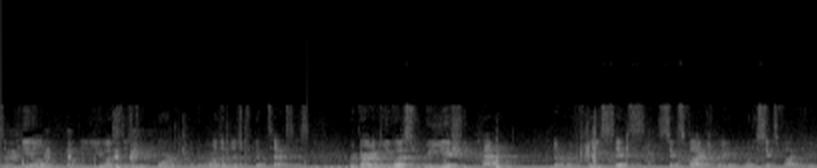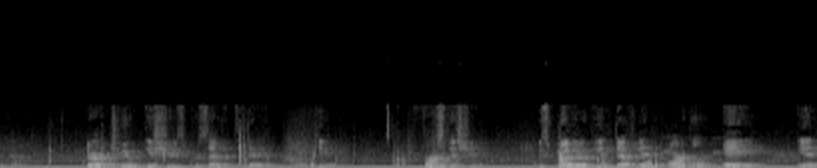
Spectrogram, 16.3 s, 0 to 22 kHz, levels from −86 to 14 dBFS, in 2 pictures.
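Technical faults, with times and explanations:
3.06 s, 9.03 s and 15.01 s: audio missing between chunks. About every six seconds a slice of a few tens of milliseconds drops out, and the sound on either side is joined with no silence, so it jumps forward abruptly. The regular spacing points to a likely cause of the audio being handled in 6-second chunks and losing material at each handover. On a waveform the cycle shape breaks off and resumes out of step; a spectrogram shows a thin vertical seam where the texture jumps.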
